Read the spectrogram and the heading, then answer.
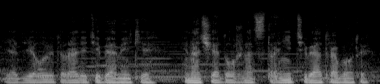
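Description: An actor in a Russian radio play voicing an embattled, blustering politician who is desperate and scheming, speaking emphatically and commandingly. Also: male voice, low voice, completely flat delivery, fast talker, music in the background, natural voice. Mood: urgent, commanding.

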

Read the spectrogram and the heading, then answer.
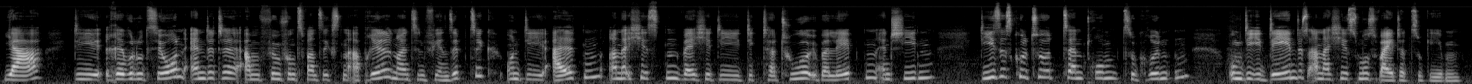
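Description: A woman's voice: high-pitched, lively intonation, normal speed, fairly bright tone. A woman reading out translated interview answers as a radio voice-over.

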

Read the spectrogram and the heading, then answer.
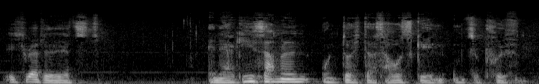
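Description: An actor playing a weary, sardonic husband in a 1970s German radio drama, speaking deliberately and rhetorically. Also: male voice, low voice, a little mellow, a little hiss or hum. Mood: weary resignation. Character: weary, bitter, sardonic husband awaiting catastrophe.

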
